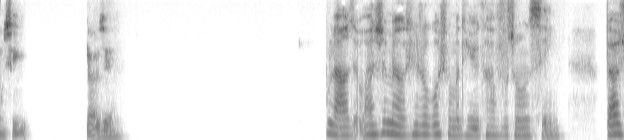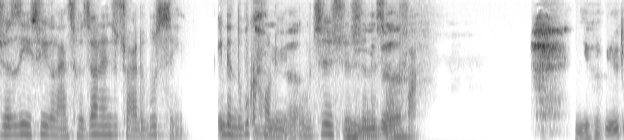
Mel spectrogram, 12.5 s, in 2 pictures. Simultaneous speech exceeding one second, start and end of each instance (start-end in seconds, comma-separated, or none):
8.7-10.3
